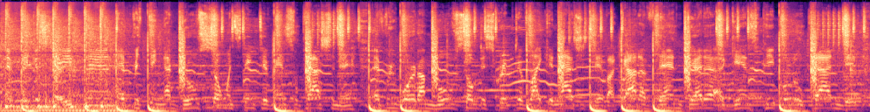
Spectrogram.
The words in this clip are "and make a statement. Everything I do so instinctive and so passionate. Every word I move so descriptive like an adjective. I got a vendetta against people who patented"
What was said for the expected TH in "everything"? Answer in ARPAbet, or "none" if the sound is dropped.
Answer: TH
